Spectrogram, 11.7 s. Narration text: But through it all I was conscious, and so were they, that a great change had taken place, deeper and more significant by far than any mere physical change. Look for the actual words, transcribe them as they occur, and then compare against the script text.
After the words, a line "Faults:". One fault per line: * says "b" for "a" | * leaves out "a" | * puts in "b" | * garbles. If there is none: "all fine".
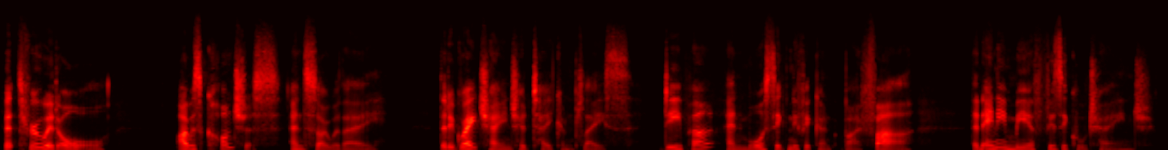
But through it all I was conscious, and so were they, that a great change had taken place, deeper and more significant by far than any mere physical change.
Faults:
all fine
